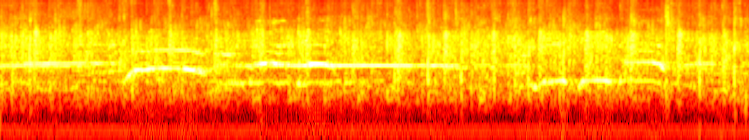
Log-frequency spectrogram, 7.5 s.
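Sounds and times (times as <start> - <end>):
audience clapping hands: 0.0 - 7.4.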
